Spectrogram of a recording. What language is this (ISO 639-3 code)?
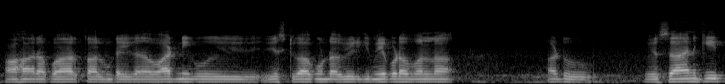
tel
